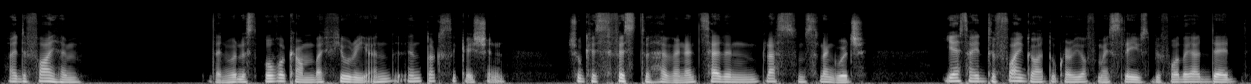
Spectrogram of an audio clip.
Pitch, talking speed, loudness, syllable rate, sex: 120 Hz, 160 wpm, -21 LUFS, 5.6 syllables/s, male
